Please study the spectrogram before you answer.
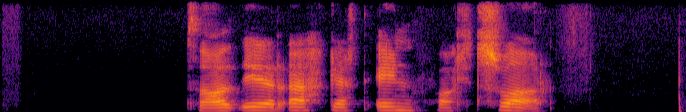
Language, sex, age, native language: Icelandic, male, 9, Icelandic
